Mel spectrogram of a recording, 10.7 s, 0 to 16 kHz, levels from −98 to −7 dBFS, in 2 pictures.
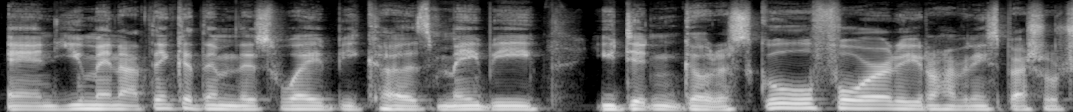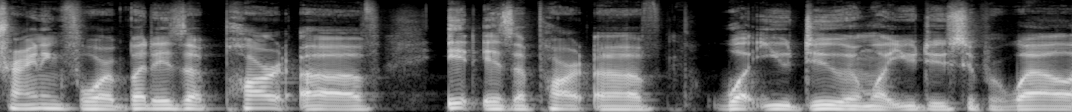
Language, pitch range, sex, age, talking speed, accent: English, 105-125 Hz, male, 20-39, 235 wpm, American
